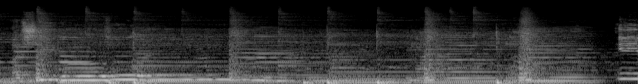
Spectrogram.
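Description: Live blues-rock trio playing: electric guitar and bass over a drum kit, with drum strikes about twice a second.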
